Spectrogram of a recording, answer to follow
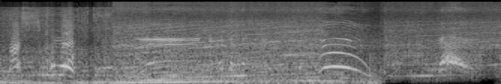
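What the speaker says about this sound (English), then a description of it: "We've been going around, racing in the car." A car racing around the Silverstone circuit, its engine revving loudly with rising and falling pitch sweeps as it accelerates and shifts, close and continuous, with voices talking over it before it cuts out.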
